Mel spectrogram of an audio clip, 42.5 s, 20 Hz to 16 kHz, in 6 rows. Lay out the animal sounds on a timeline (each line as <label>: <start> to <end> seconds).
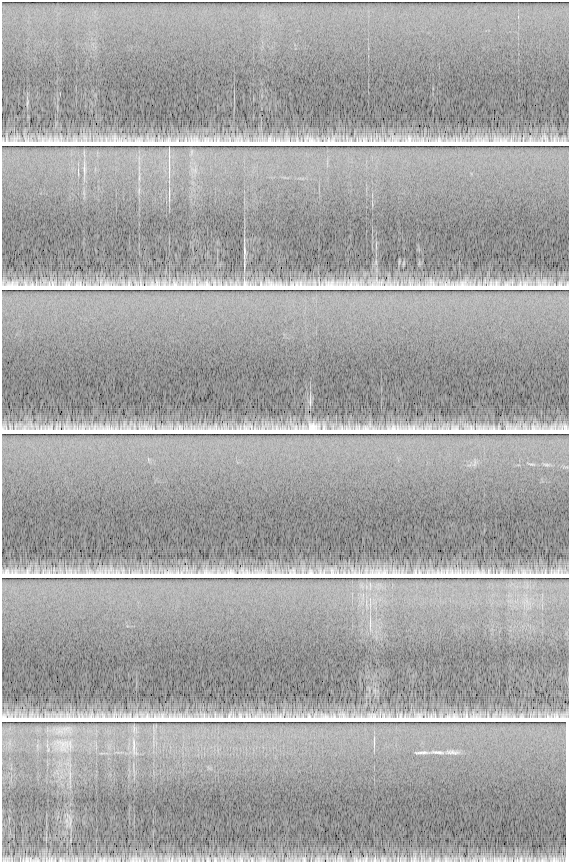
Golden-crowned Kinglet (Regulus satrapa): 10.2 to 11.2 seconds
Golden-crowned Kinglet (Regulus satrapa): 27.5 to 28.7 seconds
Golden-crowned Kinglet (Regulus satrapa): 36.4 to 37.3 seconds
Red Squirrel (Tamiasciurus hudsonicus): 37.2 to 39.6 seconds
Golden-crowned Kinglet (Regulus satrapa): 40.3 to 41.3 seconds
